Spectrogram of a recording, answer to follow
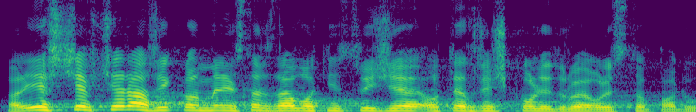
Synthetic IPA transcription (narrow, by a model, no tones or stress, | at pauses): alɛjɛʃcɛft͡ʃɛɾarɪkalmɪnɪst̪ɾrzd̪ɾavot̪ɲɪt͡st̪viːʒɛʔot̪ɛvrɛʃko̞lɪd̪ɾuɦɛːɦolɪst̪o̞padu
